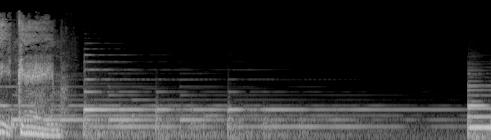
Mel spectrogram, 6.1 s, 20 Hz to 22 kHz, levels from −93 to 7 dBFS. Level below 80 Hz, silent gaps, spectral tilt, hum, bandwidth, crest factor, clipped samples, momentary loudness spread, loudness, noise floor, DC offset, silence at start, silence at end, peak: -48 dBFS; none; -5 dB/octave; none; 16 kHz; 22 dB; under 0.1%; 23 LU; -24 LUFS; -46 dBFS; under 0.1%; 0 s; 0 s; -4 dBFS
